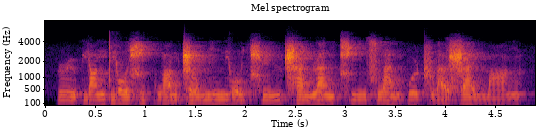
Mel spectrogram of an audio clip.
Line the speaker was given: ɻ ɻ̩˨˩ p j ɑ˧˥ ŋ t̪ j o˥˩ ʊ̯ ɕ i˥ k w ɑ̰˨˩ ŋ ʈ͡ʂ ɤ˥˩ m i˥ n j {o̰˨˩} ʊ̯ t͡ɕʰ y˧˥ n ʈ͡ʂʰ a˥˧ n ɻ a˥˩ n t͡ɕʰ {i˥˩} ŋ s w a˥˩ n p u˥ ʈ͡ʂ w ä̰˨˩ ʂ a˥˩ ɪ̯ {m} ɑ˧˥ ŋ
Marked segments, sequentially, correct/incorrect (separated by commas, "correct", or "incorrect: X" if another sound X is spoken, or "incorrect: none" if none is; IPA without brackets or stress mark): correct, incorrect: i˥, correct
